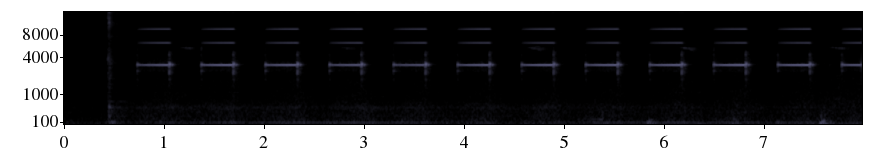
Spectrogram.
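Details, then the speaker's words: APC Smart-UPS 750 running a battery self-test on its old batteries, worn from being stored somewhere hot: high shrill beeps about every three-quarters of a second as it switches to battery; test cancelled, batteries failed despite a full charge. "lights come on and it's just been like nope started beeping and it's just canceled the test so even though these batteries are charged up again and going they will not gone in this ups sufficiently unfortunately"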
